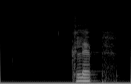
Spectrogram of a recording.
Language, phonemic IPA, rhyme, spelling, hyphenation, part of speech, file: Dutch, /klɛp/, -ɛp, klep, klep, noun / verb, Nl-klep.ogg
- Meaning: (noun) 1. hatch 2. visor 3. valve 4. mouth 5. a rattle used by lepers to alert others of their presence; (verb) inflection of kleppen: first-person singular present indicative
